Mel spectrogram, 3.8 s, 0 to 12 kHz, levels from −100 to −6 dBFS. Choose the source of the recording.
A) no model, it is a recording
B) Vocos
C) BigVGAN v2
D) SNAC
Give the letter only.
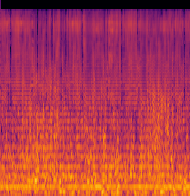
C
